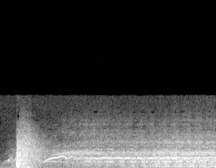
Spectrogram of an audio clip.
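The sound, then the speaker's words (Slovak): A coachman's whip gives one sharp crack, and then a horse neighs in a long, quavering whinny that trails off. Both sounds are faint. “Počuješ? To už pohonič plieska bičom, že je čas ísť.”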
